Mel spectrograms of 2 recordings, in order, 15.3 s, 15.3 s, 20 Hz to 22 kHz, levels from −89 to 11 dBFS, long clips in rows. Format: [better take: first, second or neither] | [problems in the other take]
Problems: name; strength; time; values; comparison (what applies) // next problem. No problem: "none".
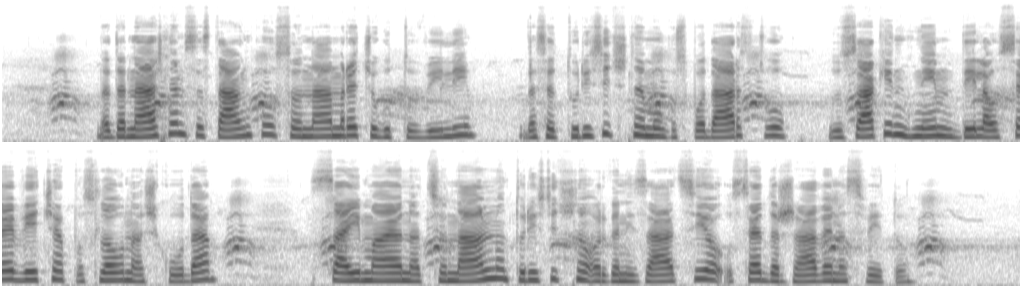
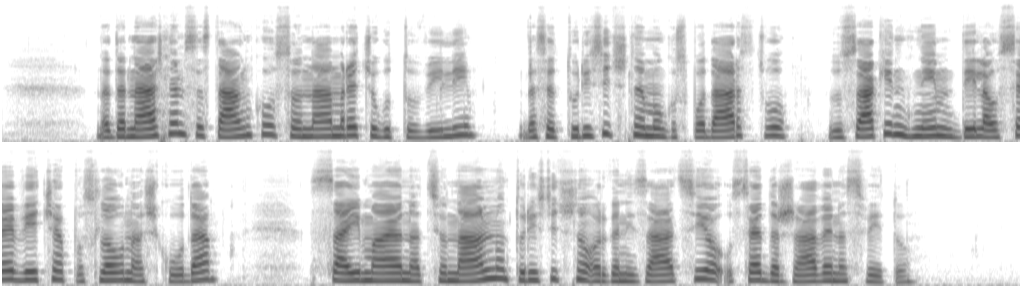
second | background sound (Crow); 15 dB below the speech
